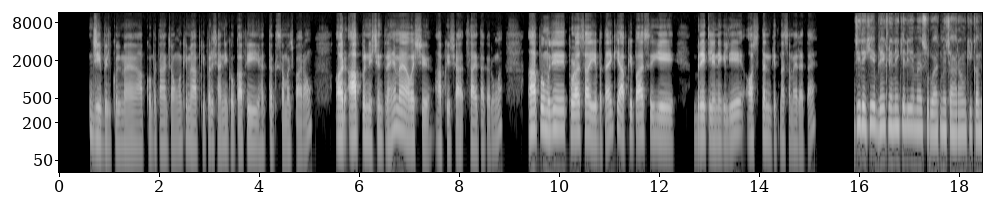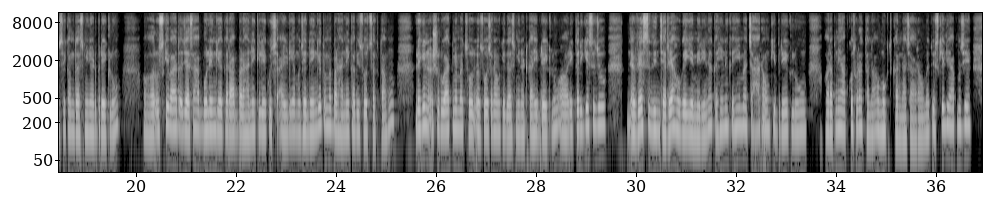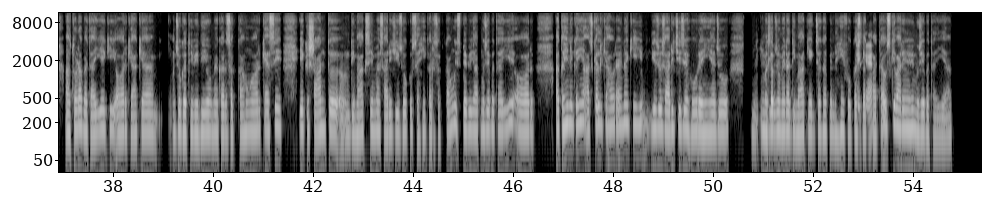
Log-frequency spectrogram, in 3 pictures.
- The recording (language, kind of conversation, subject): Hindi, advice, व्यस्तता में काम के बीच छोटे-छोटे सचेत विराम कैसे जोड़ूँ?
- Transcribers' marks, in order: in English: "ब्रेक"; in English: "ब्रेक"; in English: "ब्रेक"; in English: "आइडिया"; in English: "ब्रेक"; in English: "ब्रेक"; in English: "फ़ोकस"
